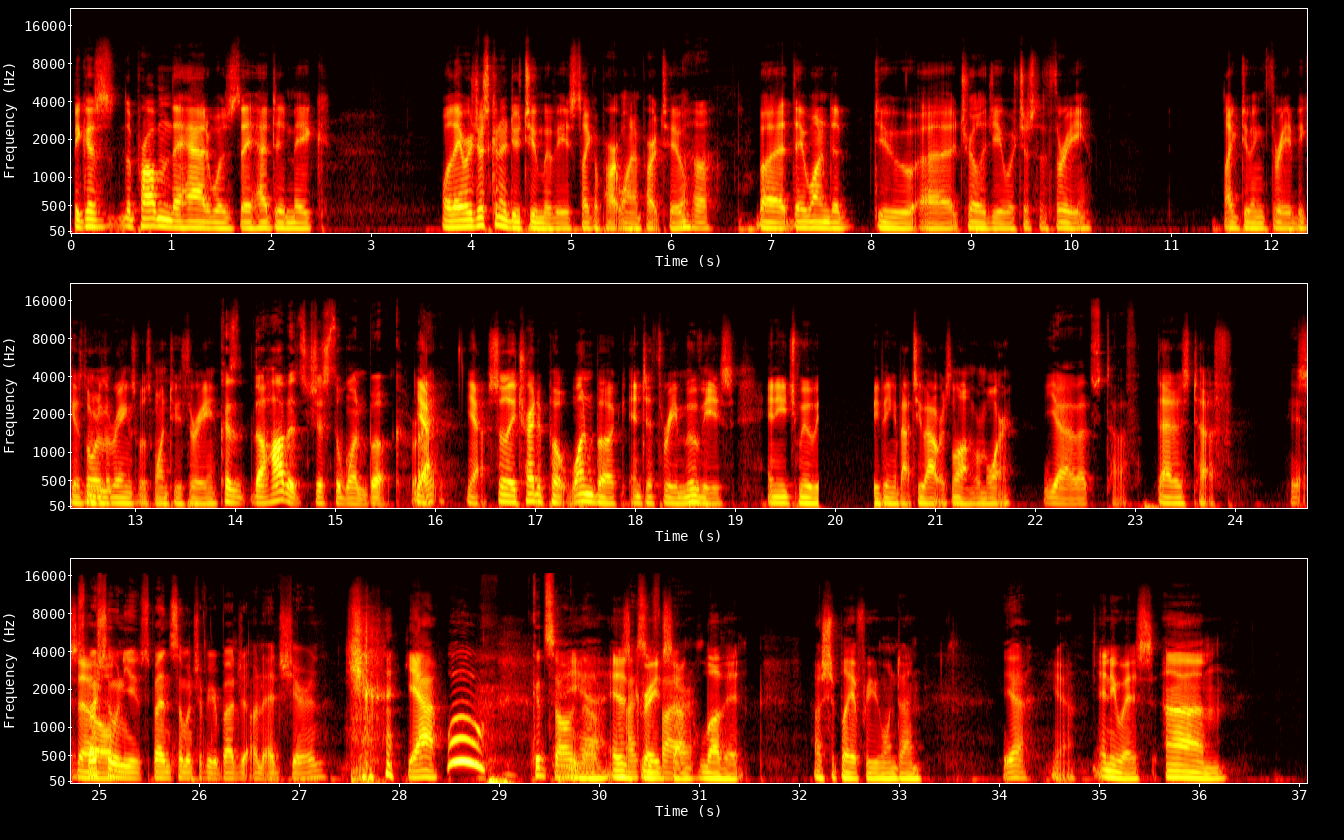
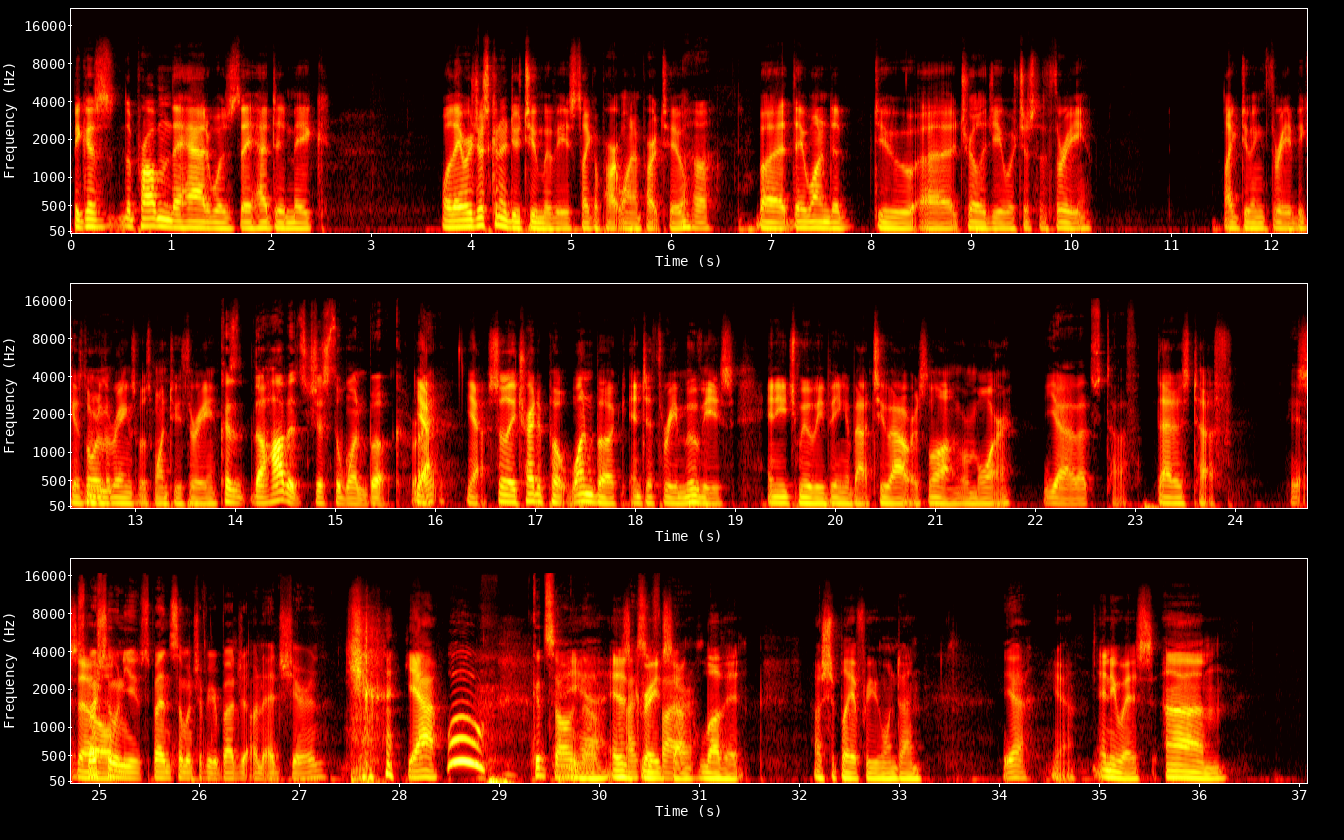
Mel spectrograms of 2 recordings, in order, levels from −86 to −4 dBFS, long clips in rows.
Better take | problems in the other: second | audio freezing; at 20 s for 0.5 s

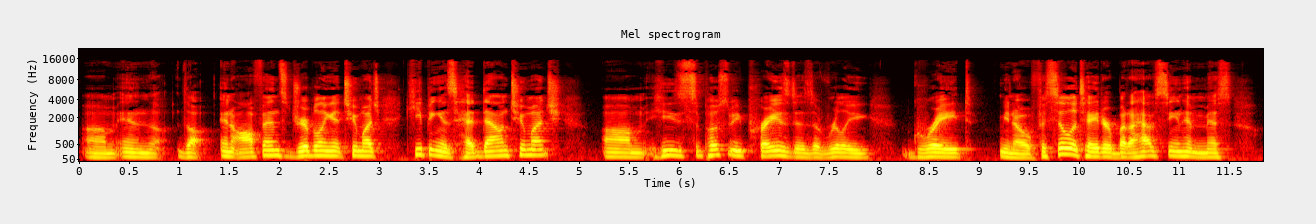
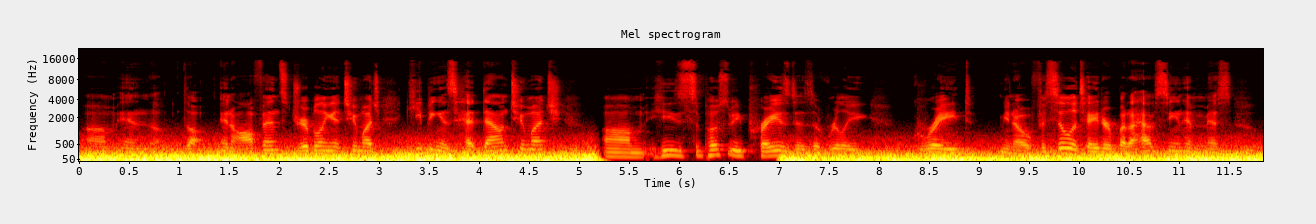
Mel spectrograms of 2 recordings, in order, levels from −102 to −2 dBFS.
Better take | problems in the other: first | low rumble; loud; until 5 s and from 7 s on; 1 dB below the speech

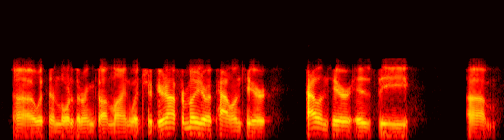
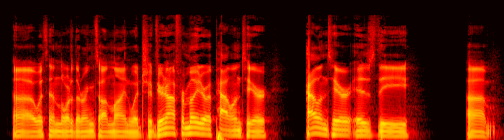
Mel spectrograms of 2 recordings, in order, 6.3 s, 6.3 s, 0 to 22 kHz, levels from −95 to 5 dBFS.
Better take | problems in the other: second | phone-call audio; poor line; nothing above 3.5 kHz

